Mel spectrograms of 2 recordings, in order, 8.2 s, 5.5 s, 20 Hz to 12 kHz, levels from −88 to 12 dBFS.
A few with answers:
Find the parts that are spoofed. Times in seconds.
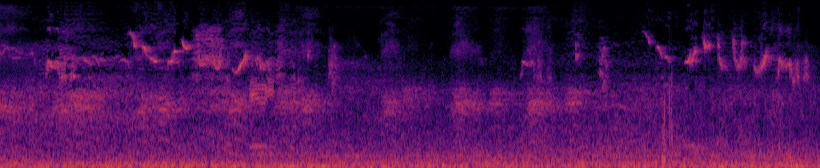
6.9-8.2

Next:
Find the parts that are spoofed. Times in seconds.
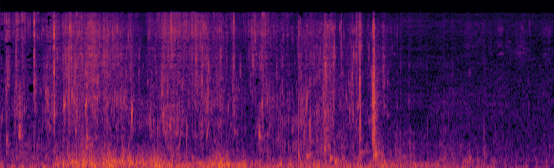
4.0-4.6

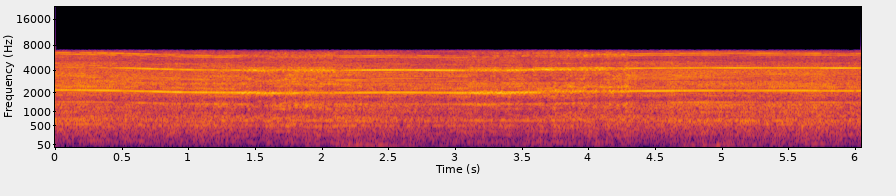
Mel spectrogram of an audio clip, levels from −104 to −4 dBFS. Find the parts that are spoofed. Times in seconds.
1.4-2.1; 3.1-4.3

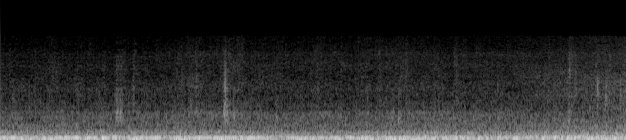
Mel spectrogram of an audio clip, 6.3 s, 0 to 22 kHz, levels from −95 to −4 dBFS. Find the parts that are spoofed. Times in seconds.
0.0-4.2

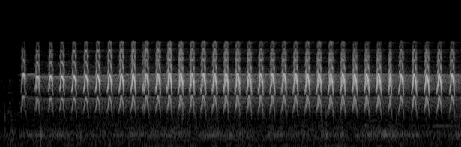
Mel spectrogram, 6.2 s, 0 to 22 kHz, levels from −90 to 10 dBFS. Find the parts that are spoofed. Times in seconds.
0.0-0.7; 1.9-5.2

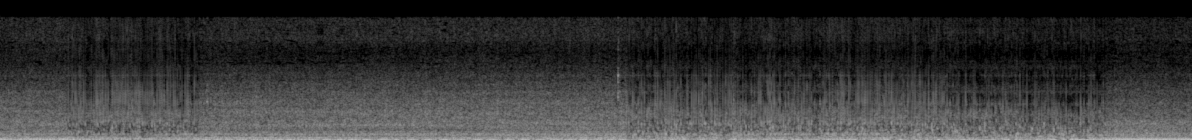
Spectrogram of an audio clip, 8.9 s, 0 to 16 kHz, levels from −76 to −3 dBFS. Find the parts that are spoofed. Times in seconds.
0.5-1.5; 4.7-8.3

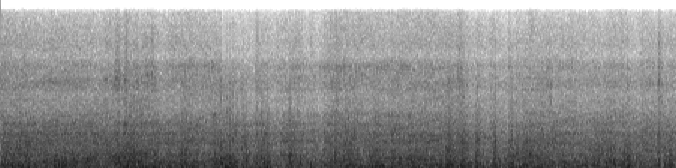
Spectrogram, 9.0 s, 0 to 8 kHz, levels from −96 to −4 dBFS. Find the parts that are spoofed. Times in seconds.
0.0-3.0; 4.7-9.0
